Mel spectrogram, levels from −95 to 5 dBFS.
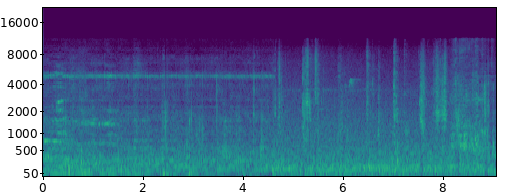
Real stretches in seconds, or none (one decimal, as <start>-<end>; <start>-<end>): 4.6-8.7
